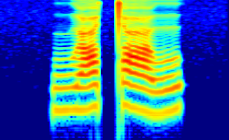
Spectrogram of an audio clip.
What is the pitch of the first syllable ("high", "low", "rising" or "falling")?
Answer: rising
